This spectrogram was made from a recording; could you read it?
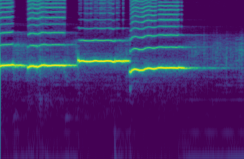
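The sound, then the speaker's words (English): A bird named Raffles whistles a short tune, loud, with clear sustained notes that step up and down in pitch before fading out. No talking. “Now, Raffles, that's a very bright bird. Whistle your favorite tune.”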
